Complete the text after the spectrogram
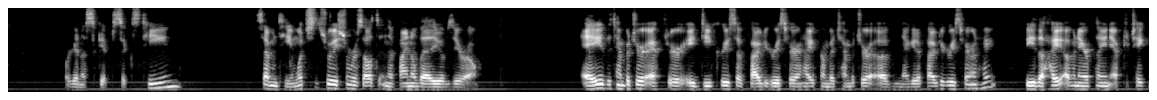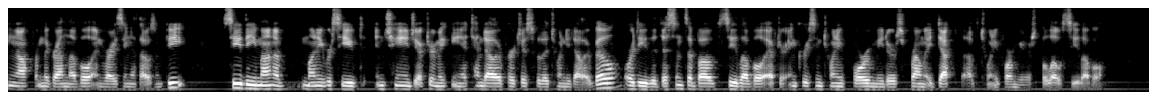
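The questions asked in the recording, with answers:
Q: Which situation results in the final value of 0?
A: D: the distance above sea level after increasing 24 meters from a depth of 24 meters below sea level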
